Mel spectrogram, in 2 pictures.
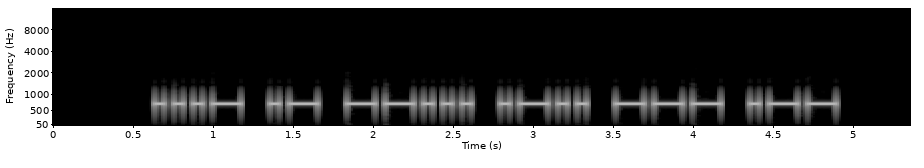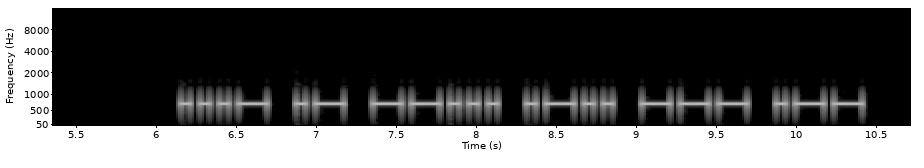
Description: Morse code, heard as a keyed tone, about 21 wpm, 700 Hz. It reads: VA7LOW VA7LOW
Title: DXCC-100 Call Signs - 6 Characters - Repeated 3x - 20wpm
